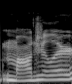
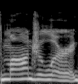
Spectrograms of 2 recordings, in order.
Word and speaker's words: modular: to look up the correct way to say modular oh yes cuz we didn't yeah we couldn't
